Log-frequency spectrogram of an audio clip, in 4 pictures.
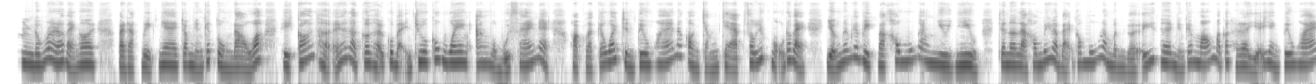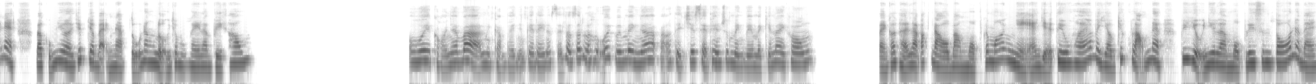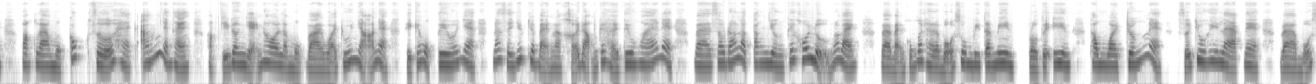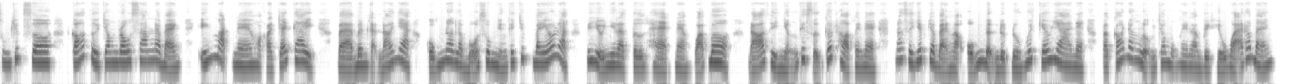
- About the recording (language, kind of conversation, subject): Vietnamese, advice, Làm sao để duy trì một thói quen mới mà không nhanh nản?
- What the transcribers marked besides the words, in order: tapping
